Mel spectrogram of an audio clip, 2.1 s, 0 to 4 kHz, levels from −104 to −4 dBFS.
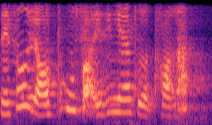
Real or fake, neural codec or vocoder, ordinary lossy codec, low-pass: fake; codec, 32 kHz, 1.9 kbps, SNAC; none; 3.6 kHz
